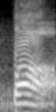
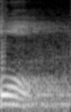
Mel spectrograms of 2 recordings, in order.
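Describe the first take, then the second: First: The lips stay unrounded, giving an a vowel. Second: The lips are rounded, giving an o-like vowel. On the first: The speaker calls it right. "tapi ta" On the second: The speaker calls it wrong. "tidak perlu monyong bibir, bukan to"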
